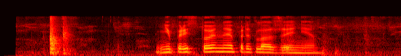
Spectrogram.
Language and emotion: Russian, neutral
